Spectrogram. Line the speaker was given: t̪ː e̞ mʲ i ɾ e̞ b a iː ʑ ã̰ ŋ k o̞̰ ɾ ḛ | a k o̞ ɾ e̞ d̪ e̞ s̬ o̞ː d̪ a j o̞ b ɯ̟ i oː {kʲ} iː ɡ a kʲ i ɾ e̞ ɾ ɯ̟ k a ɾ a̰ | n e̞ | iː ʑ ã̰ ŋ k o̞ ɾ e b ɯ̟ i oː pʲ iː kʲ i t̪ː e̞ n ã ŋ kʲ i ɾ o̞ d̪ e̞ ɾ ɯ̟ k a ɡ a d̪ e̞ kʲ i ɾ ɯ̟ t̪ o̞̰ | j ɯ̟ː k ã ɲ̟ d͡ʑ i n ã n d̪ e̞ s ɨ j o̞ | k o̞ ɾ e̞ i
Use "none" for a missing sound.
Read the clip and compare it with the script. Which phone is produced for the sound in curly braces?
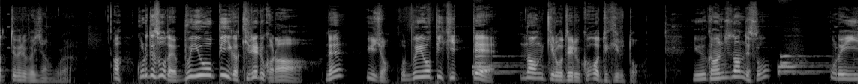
pʲ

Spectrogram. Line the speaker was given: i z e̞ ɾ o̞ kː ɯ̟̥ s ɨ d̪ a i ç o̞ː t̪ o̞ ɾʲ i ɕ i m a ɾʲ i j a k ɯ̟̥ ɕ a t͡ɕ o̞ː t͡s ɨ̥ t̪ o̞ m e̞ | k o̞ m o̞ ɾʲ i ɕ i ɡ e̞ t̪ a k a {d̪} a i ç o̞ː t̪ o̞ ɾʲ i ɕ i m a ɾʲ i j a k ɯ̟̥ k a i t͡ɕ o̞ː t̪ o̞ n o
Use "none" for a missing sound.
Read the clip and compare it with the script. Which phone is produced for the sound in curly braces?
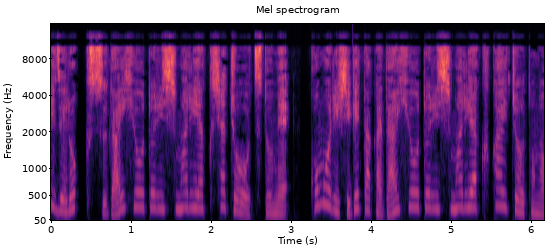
d̪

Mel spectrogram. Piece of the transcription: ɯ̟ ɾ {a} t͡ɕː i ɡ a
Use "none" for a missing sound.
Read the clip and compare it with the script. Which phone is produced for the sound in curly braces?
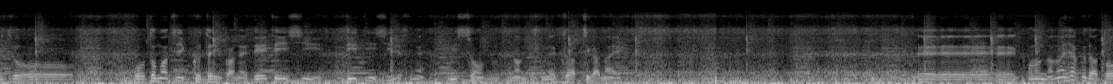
a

